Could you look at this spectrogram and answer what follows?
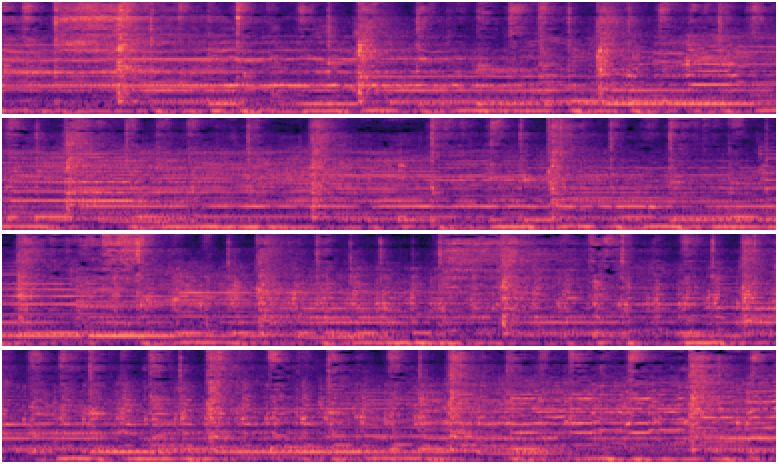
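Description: Live rock band playing an instrumental passage on electric guitars, electric bass and drum kit, with a strong, deep bass line, heard from the audience.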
